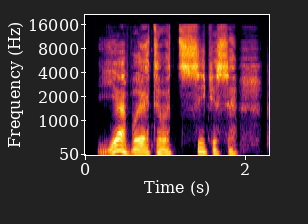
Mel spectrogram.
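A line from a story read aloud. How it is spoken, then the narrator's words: Hissing. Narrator (Russian): прошипел Кравцов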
